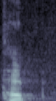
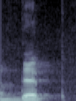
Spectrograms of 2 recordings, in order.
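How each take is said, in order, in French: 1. Le mot commence par un t soufflé. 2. Le mot commence par un d voisé. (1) "c'est tep" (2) "C'est pas dep"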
